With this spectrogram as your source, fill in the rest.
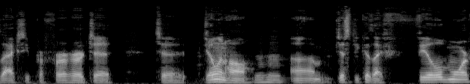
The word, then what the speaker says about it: Gyllenhaal: I actually prefer her to Gyllenhaal, just because I feel more for her.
